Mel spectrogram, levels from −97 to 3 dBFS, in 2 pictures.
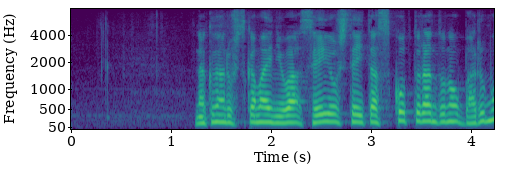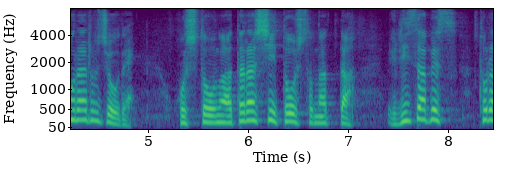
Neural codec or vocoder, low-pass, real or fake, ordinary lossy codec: none; none; real; none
